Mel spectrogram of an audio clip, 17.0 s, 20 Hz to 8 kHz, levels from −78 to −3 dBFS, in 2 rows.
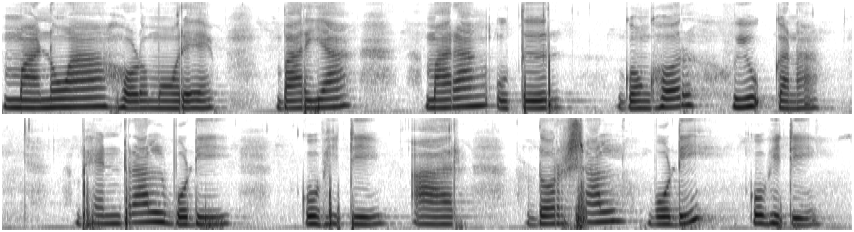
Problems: echo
